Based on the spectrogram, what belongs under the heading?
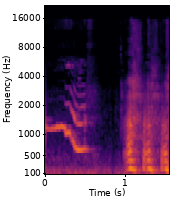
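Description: A puppy shut in a crate whimpers: one high, drawn-out whine that slides downward, then a pause and three short, evenly spaced whiny yelps, fairly loud.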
